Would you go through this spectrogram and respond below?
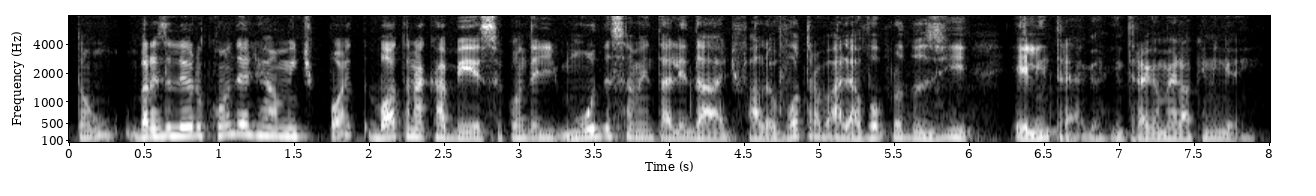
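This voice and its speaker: A man's voice: fairly high pitch, fast talker, vocal fry, few pauses, a little mellow, slight background noise. A man with a Brazilian accent, explaining emphatically as a guest on a casual panel talk. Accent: Brazilian Portuguese. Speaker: panelist, English teaching founder.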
